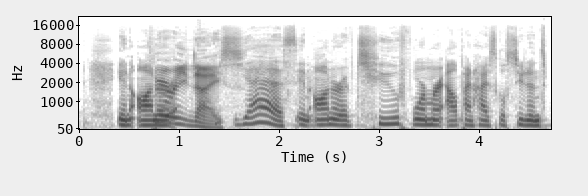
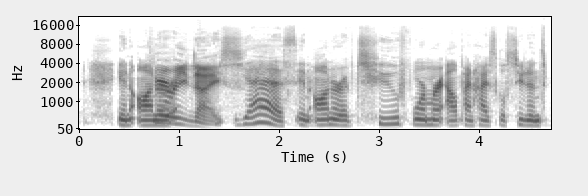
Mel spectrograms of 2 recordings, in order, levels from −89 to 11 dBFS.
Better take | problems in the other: first | thin; somewhat; fading below 250 Hz

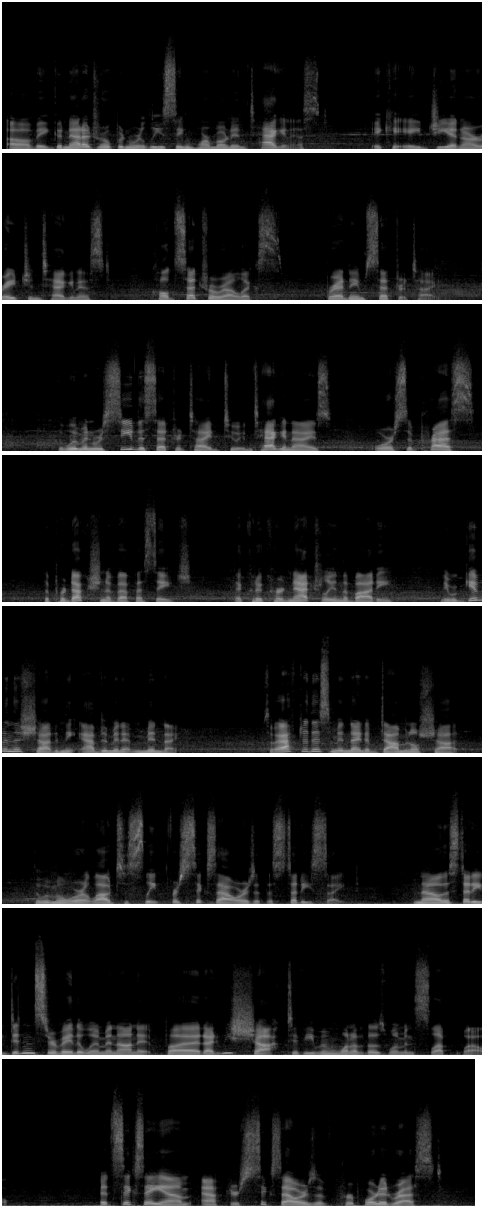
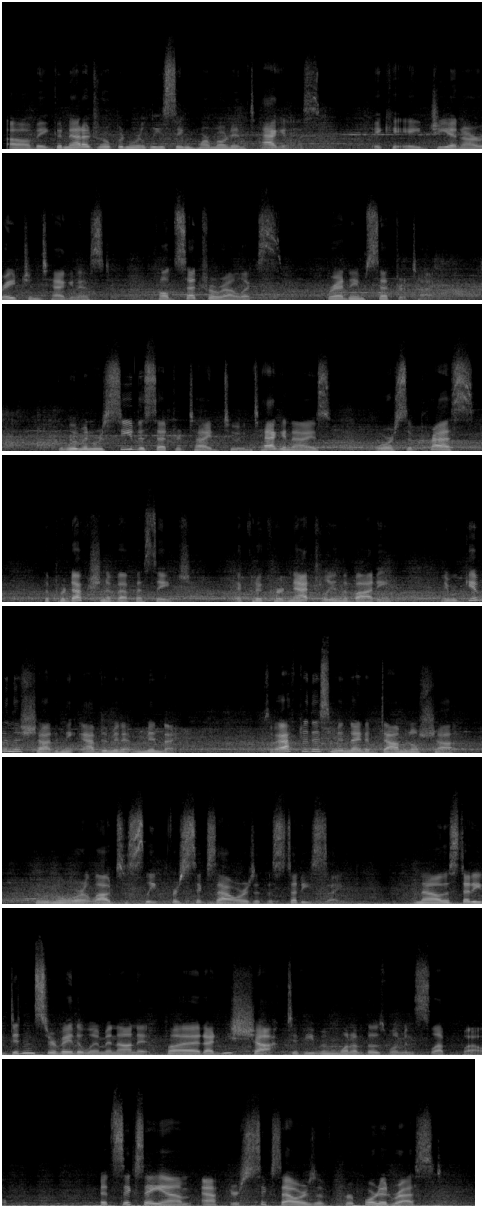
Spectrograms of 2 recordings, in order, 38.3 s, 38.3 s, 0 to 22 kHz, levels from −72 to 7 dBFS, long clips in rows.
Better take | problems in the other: first | crowd noise; loud; throughout; 9 dB below the speech; faint in the first

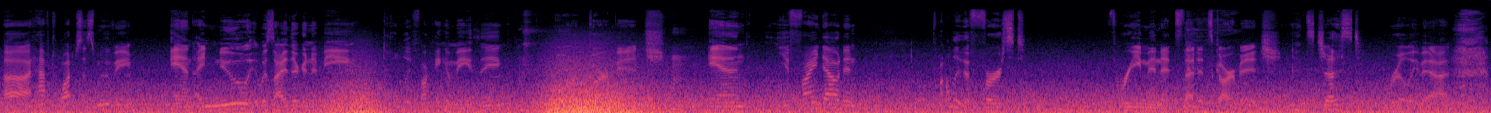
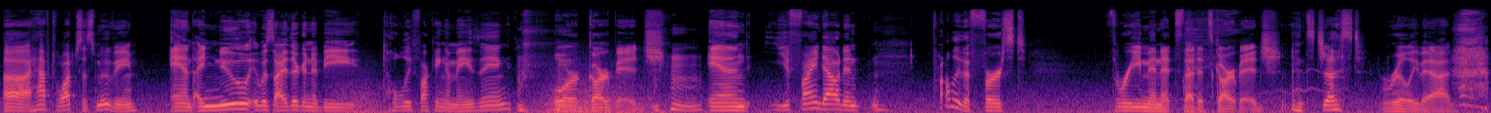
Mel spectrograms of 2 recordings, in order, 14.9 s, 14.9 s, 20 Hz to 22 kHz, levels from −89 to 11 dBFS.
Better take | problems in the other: second | wind noise on the microphone; heavy; 2 dB above the speech; occasional gusts in the second

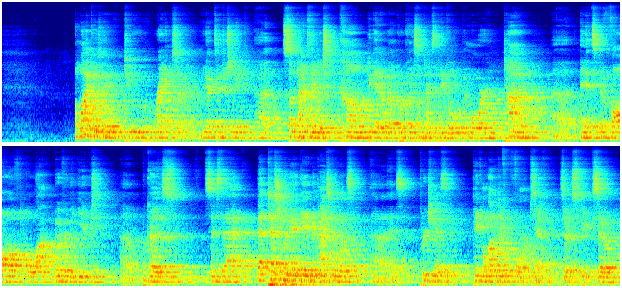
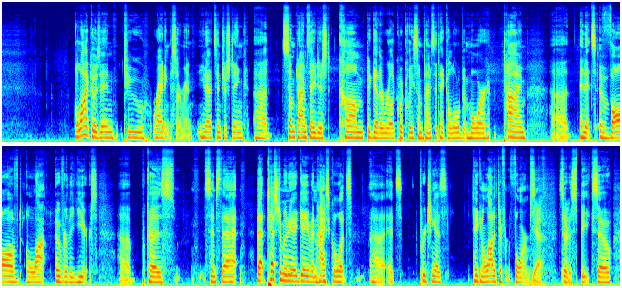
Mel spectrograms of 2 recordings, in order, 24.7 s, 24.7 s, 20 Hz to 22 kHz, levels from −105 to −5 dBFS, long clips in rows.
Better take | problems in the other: second | room echo; strong; dies away in 2.3 s // off-mic speech; far

